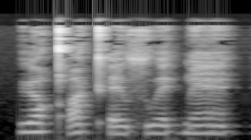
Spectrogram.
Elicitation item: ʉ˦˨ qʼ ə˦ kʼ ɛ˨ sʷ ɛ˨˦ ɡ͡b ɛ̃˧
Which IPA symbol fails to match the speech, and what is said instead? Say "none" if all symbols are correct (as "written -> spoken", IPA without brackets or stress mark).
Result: none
